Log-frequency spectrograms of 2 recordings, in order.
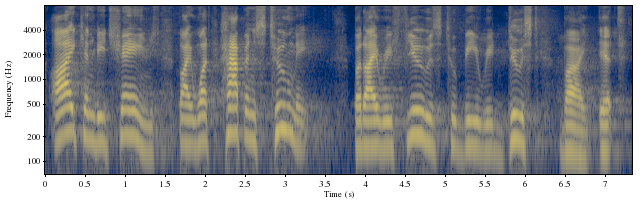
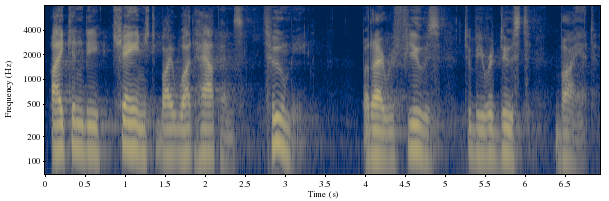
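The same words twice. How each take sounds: First: It is read in a powerful voice. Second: It is read in a calm voice.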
